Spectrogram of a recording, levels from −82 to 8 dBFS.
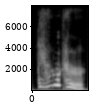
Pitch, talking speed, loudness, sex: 340 Hz, 240 wpm, -15 LUFS, female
